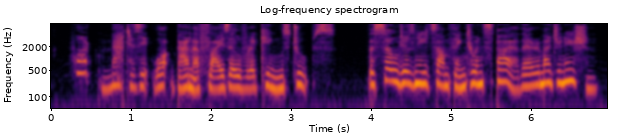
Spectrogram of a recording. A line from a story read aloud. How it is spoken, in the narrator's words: Morgause said impatiently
